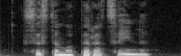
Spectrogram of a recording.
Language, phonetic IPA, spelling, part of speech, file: Polish, [ˈsɨstɛ̃m ˌɔpɛraˈt͡sɨjnɨ], system operacyjny, noun, LL-Q809 (pol)-system operacyjny.wav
